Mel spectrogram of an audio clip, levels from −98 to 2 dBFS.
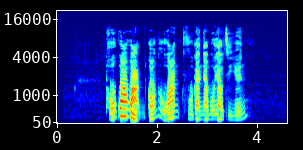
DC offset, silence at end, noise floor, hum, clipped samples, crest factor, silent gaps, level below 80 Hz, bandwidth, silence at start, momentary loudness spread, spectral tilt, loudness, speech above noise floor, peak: under 0.1%; 0.9 s; -79 dBFS; none; under 0.1%; 22 dB; none; -76 dBFS; 12.5 kHz; 1.05 s; 21 LU; -4.5 dB/octave; -22 LUFS; 56 dB; -2 dBFS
